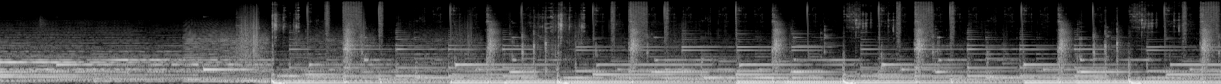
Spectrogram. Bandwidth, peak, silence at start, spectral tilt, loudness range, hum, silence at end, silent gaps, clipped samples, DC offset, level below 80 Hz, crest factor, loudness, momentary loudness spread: 19.5 kHz; 0 dBFS; 0 s; -6.5 dB/octave; 2 LU; none; 0 s; none; under 0.1%; under 0.1%; -16 dBFS; 12 dB; -14 LUFS; 5 LU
